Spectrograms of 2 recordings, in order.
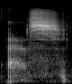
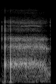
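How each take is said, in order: First: The vowel sound is less pronounced. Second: The vowel sound is more pronounced. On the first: "in English it would be S" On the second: "the E sound would be a bit more pronounced"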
